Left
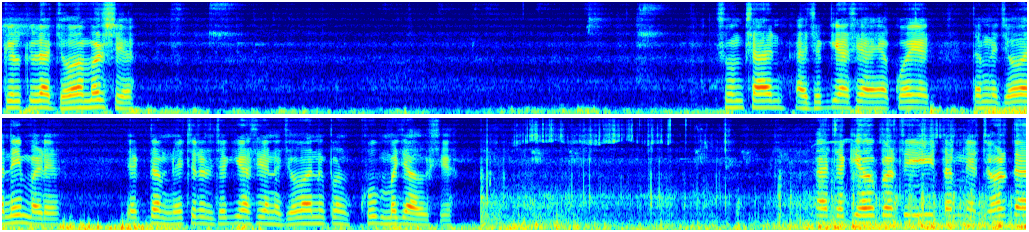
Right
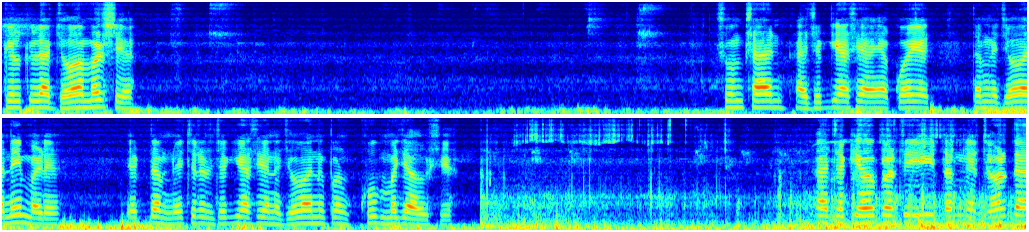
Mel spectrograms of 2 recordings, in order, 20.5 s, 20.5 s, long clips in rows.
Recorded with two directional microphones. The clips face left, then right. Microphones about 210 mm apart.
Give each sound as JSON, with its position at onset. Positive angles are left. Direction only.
{"t": 0.0, "sound": "speech", "side_deg": 0}
{"t": 7.1, "sound": "speech", "side_deg": -5}
{"t": 15.3, "sound": "a sound", "side_deg": 0}
{"t": 18.1, "sound": "speech", "side_deg": 0}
